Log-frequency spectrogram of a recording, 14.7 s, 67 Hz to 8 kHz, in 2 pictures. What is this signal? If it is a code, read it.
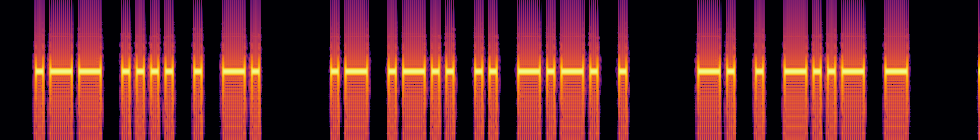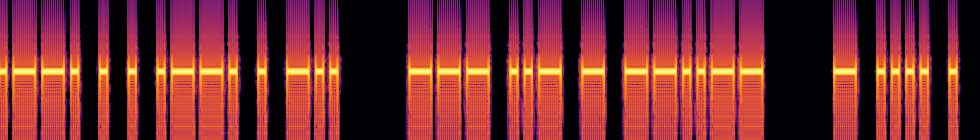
Morse code, heard as a keyed tone, about 22 wpm, 700 Hz. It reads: WHEN ALICE NEXT PEEPED OUT, THE
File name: 06-Chapter-06 22 WPM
